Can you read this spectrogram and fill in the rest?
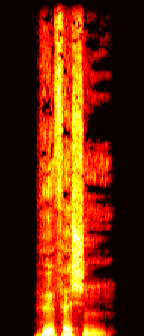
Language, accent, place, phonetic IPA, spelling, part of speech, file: German, Germany, Berlin, [ˈhøːfɪʃn̩], höfischen, adjective, De-höfischen.ogg
- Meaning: inflection of höfisch: 1. strong genitive masculine/neuter singular 2. weak/mixed genitive/dative all-gender singular 3. strong/weak/mixed accusative masculine singular 4. strong dative plural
